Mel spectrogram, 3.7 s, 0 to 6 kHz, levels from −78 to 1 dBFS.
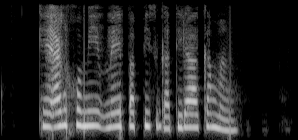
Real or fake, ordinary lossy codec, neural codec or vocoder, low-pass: real; AAC, 24 kbps; none; 5.4 kHz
